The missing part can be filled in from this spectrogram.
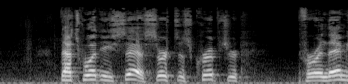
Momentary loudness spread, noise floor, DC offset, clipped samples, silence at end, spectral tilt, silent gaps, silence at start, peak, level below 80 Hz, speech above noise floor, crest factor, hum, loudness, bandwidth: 11 LU; -36 dBFS; under 0.1%; under 0.1%; 0 s; -5 dB/octave; none; 0.2 s; 0 dBFS; -36 dBFS; 23 dB; 14 dB; none; -14 LUFS; 15.5 kHz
